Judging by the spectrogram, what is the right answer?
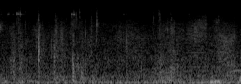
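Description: Horse hooves clip-clopping outdoors, a lively young horse stepping with a steady irregular patter of light hoof strikes at moderate distance, no talking.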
